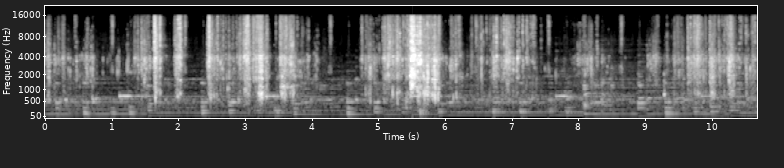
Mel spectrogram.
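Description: Aluminium foil crinkling and bok choy leaves rustling in a string of short bursts as hands press and arrange the stalks in a foil-lined baking dish, the longest burst about halfway through. Background music with a steady bass line plays underneath.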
